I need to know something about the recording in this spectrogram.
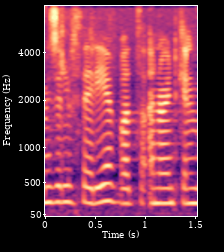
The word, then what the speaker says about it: Eleftheria: hi good morning my name is Eleftheria but I know it can be a little bit difficult we pronunciate it so you can call me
